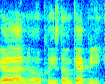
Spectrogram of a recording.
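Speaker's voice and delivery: high-pitched pretend plea for mercy; mock scream. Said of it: "screaming away".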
